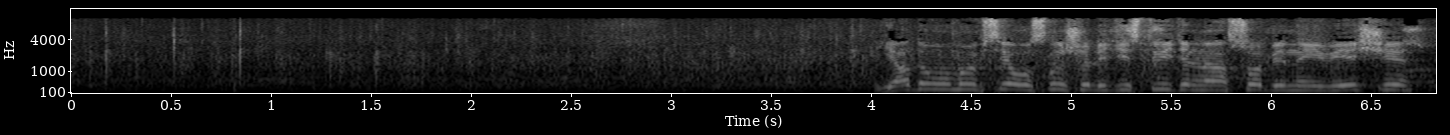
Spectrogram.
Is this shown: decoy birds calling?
no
